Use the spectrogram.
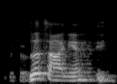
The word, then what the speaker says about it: Latonia: Latanya. Latanya. Okay, just make sure I'm pronouncing it correct.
